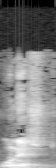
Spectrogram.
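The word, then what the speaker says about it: honest: এম ই এস টি, ওনেস্ট শুরু হচ্ছে এইচ দিয়ে কিন্তু উচ্চারণটা আসছে কিসের, ও এর মতো। হয়ের উচ্চারণ বা এইচ এর উচ্চারণটা উজ্জ থেকে যাচ্ছে, সেখানে আমরা উচ্চারণ করছি ও এর উচ্চারণ।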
